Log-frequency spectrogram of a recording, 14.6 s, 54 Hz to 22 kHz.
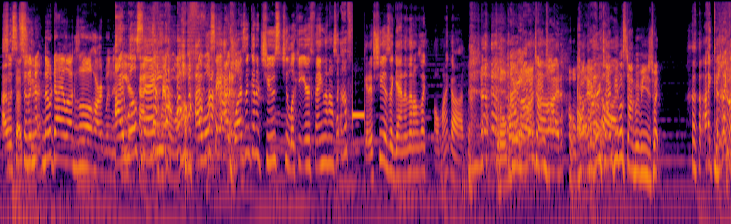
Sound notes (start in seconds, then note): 7.0 beep; 9.4 group laughing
